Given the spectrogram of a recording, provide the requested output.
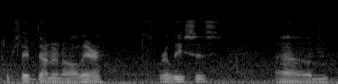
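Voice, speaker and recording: Mumbling, a man talks with fairly even intonation. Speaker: podcast host. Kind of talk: casual unboxing commentary. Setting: outdoors.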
